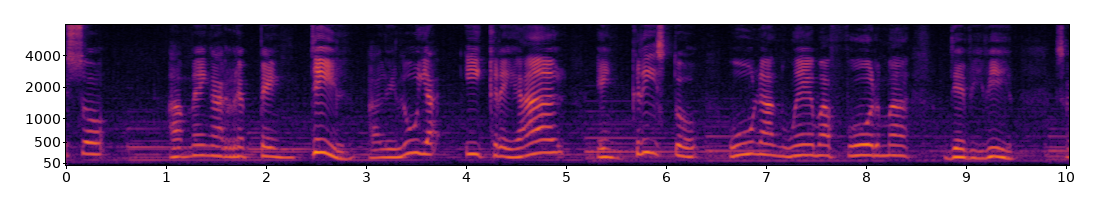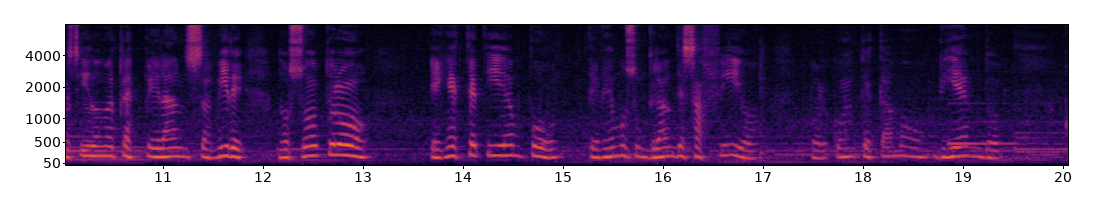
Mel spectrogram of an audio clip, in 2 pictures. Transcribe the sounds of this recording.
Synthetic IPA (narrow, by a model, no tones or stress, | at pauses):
so̞ | ameŋare̞pe̞nt̪iɾale̞luʝa | ikɾe̞aɾ | e̞ŋkɾist̪ounanwe̞βafo̞ɾma | ðe̞βiβiɾesasiðo̞nwe̞st̪ɾaehspe̞ɾansamiɾe̞ | no̞so̞t̪ɾo̞s | e̞ŋe̞st̪e̞t̪je̞mpo̞ | t̪e̞nẽ̞mo̞suŋɡɾand̪e̞safio | po̞ɾkwant̪oest̪amosbje̞nd̪o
